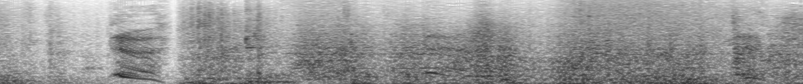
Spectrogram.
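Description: Heavy metal elevator doors scrape as they are forced open by hand.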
